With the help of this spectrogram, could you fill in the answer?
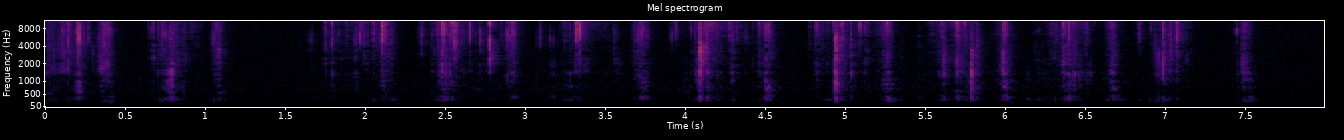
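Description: The edge of a yellow plastic knife, held under a fingertip, presses repeatedly into a flat teal crunchy bead slime. Each press gives a quiet, bright crackling crunch with a short, dry decay and no low end. The presses come in an irregular series of bursts separated by brief pauses.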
